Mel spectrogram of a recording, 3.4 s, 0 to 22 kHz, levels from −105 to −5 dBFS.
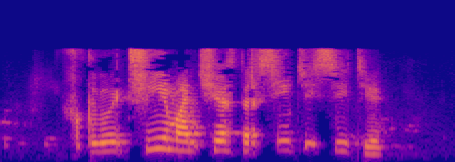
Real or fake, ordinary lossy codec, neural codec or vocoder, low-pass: fake; MP3, 32 kbps; codec, 16 kHz, 1 kbps, X-Codec, HuBERT features, trained on balanced general audio; 7.2 kHz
